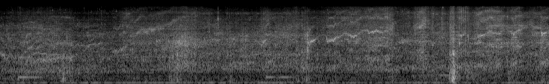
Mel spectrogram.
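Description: Electric off-road RC buggies racing, their brushless motors whining up and down in pitch as they accelerate and brake, with one sharp knock about four and a half seconds in.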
